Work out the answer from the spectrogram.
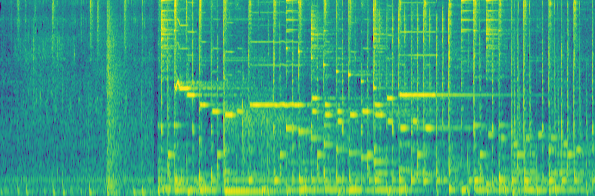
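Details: Rhythmic music with steady percussion and bass, about four beats a second, after a quieter noisy opening; no animal calls stand out.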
